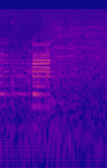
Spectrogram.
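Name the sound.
alarm going off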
